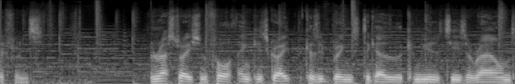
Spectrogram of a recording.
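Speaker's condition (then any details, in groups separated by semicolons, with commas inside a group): No condition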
